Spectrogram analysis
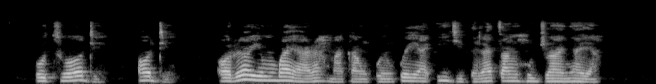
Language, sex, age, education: Igbo, female, 30-45, tertiary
